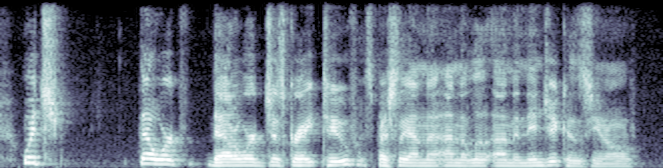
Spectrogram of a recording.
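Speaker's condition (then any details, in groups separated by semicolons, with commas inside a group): No condition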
